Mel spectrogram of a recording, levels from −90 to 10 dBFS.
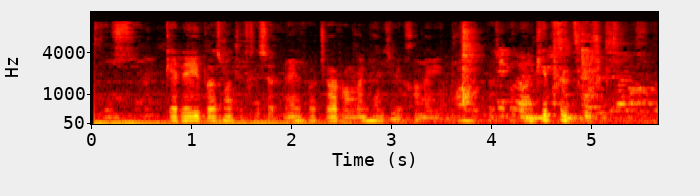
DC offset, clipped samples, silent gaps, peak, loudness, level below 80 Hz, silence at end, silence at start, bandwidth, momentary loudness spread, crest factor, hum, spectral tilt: under 0.1%; under 0.1%; none; -8 dBFS; -30 LUFS; -40 dBFS; 0 s; 0.05 s; 11.5 kHz; 11 LU; 22 dB; none; -5.5 dB/octave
